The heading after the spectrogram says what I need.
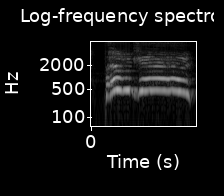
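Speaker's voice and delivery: high, loud mock scream of Benji's name; retold frantic cry to Benji; imitating her scream. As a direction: scream a warning through a gag, hammed up. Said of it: "she's literally screaming, like".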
